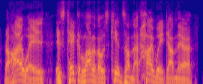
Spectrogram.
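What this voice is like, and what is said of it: Imitates an old man's voice. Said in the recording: “Fred Gwynn plays the old man ... When I do that impression, I sound like Christopher Walken.”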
